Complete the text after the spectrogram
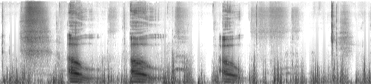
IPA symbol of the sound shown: oʊ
